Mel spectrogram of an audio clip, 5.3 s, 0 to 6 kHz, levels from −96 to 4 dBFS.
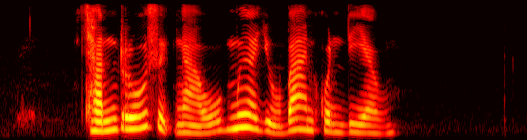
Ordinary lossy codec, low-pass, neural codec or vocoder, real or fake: MP3, 48 kbps; 5.4 kHz; none; real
